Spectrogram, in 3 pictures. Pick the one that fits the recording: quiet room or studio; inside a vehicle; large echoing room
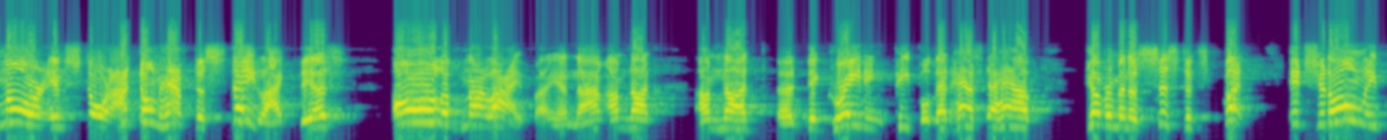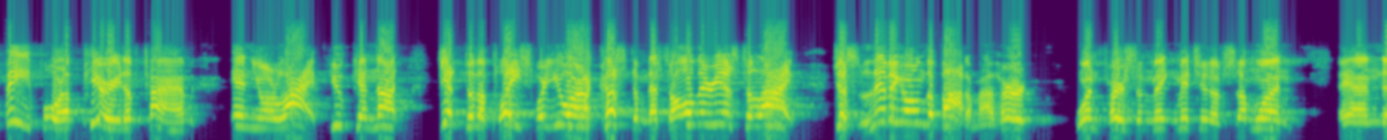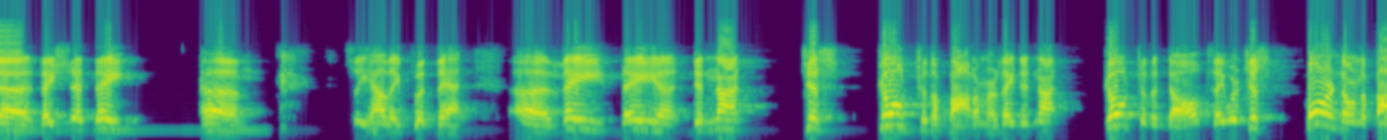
large echoing room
